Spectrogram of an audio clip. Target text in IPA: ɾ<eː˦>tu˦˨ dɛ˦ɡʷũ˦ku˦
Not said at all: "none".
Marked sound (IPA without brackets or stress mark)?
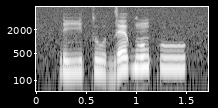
iː˦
